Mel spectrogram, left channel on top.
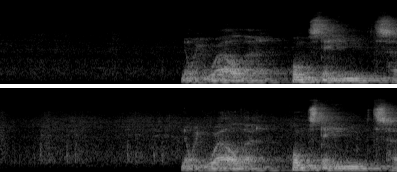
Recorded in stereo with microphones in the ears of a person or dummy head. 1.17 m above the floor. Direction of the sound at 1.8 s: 60° right (ahead or behind).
